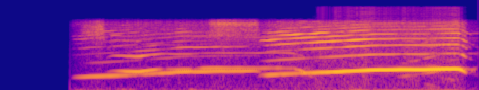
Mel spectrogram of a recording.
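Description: A group of young people's voices chanting the word 'sheep' in one long, drawn-out high note that glides upward, starting about a third of a second in, with a second voice joining in the last half second.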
